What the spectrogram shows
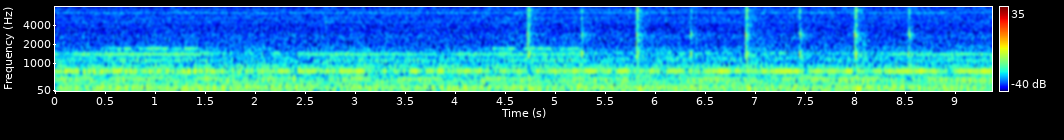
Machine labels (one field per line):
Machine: valve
